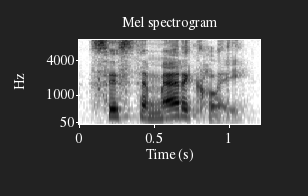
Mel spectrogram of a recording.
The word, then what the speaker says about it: systematically: 자, 이 단어 좀 발음 좀 따라해 보실게요. systematically.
